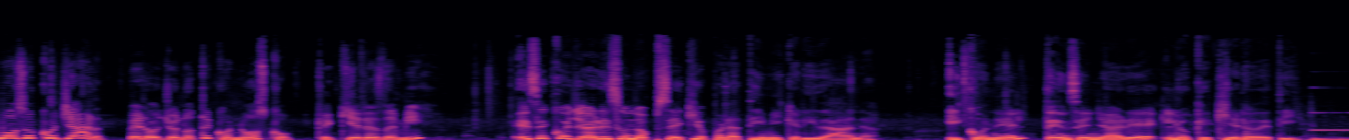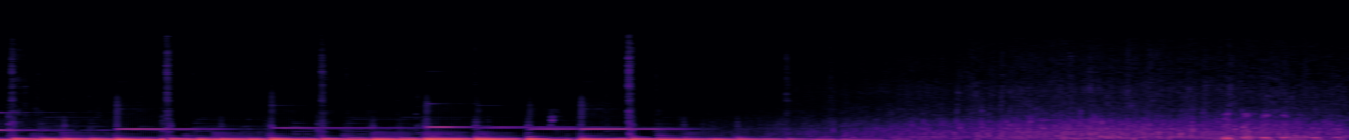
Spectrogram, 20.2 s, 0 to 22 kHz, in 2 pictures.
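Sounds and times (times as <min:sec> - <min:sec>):
speech: 0:00.0 - 0:10.3
chiming melodic notes: 0:09.8 - 0:16.2
river flowing: 0:15.6 - 0:20.2.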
